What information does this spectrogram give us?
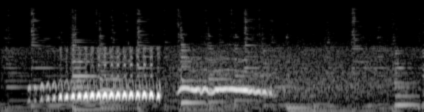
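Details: Tawny Owls at a new nest site in late February: the male gives ocarina-like calls for his mate, a soft, quavering hoot pulsing for about a second and a half, and she answers with a smoother, level hoot, over gentle music.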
